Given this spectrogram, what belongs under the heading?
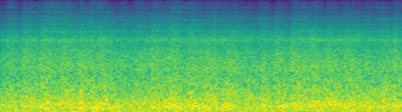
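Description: New York subway train rumbling along overhead tracks in Queens, a loud, continuous roar with steady rail rattle heard from the street below, no voices.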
